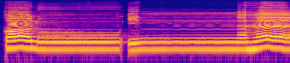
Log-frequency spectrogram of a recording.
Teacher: huruf na atau nun sukun atau na ditahan dan ditekan karena di sini ada terdapat tanda tasdid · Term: tanda penekanan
